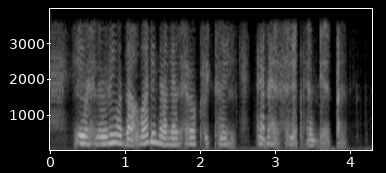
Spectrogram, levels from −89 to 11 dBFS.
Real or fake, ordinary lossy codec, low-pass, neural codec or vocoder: fake; none; 3.6 kHz; codec, 16 kHz, 0.5 kbps, FreqCodec, smaller model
